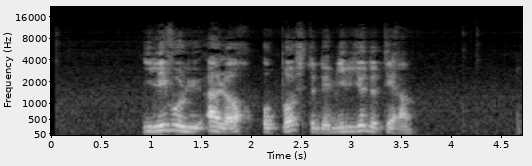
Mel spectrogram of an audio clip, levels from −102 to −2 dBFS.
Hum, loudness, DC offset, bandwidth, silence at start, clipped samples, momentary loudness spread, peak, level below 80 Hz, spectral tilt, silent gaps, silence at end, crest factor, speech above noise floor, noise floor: none; -27 LUFS; under 0.1%; 11.5 kHz; 0.9 s; under 0.1%; 12 LU; -10 dBFS; -68 dBFS; -6 dB/octave; none; 1.15 s; 20 dB; 42 dB; -68 dBFS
